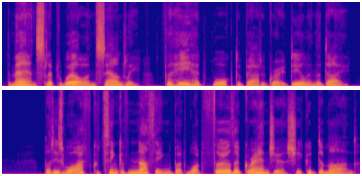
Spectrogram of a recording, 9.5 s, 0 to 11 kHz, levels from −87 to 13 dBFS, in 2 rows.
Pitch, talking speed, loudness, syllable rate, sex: 170 Hz, 195 wpm, -17 LUFS, 4.6 syllables/s, male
